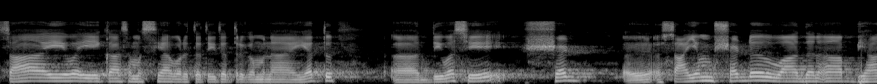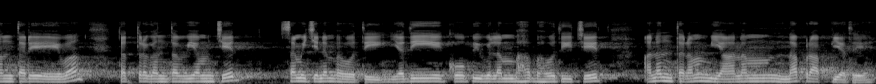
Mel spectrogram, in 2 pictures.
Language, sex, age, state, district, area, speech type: Sanskrit, male, 18-30, Rajasthan, Jaipur, urban, spontaneous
